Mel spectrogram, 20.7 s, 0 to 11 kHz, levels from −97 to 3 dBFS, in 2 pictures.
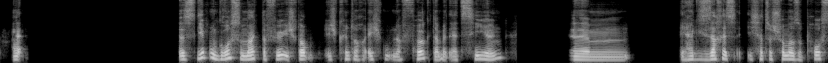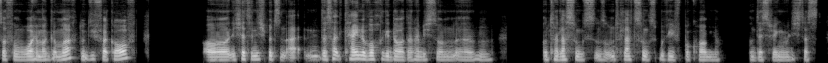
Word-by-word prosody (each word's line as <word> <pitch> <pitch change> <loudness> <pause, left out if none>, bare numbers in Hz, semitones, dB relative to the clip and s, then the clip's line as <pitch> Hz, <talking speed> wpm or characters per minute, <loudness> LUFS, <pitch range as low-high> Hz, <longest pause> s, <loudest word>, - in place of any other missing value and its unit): Äh - - +2 2.0
es 135 0 +1
gibt 200 +3 +2
'n 175 - +5
großen 140 0 +2
Markt 150 +3 +4
dafür. 145 +2 +2
Ich 135 - 0
glaube, 140 0 +3
ich 125 0 -9
könnte 145 -1 -4
auch 130 - -9
echt 130 +1 -4
guten 135 -4 -8
Erfolg 150 +7 +1
damit - - -2
erzielen. 140 +7 -1 0.8
Ähm, 115 -3 -1 0.6
ja, 130 +2 -2
die 125 - -11
Sache 145 +5 +3
ist, 140 - -2
ich 135 - -10
hatte 140 +1 -2
schon 145 +1 +1
mal 140 -1 +4
so 115 -3 -8
Poster 145 -3 0
von 120 -3 -4
Warhammer 120 0 +4
gemacht 145 - +2
und 145 - -3
die 145 - -7
verkauft. - - +5 0.8
Und 115 +1 +5
ich 125 - -4
hätte 135 -2 +4
nicht 135 0 -3
mal 130 -1 0
in - - -5
ei - - +1
das 255 -7 -3
hat 145 -3 +3
keine 145 -1 +6
Woche 140 0 +2
gedauert, 120 -3 +1
dann 105 - -3
habe 120 - -3
ich 120 - -7
so 115 - -4
'n, 115 0 -6
ähm, 115 +2 -6 0.6
Unterlassungs 125 -1 -2
so - - -8
'n - - -8
Unterlassungsbrief 125 -1 -3
bekommen. 110 0 -3 0.3
Und - - -10
deswegen 110 0 -3
würde 110 - -8
ich - - -13
das - - -6
130 Hz, 180 wpm, -24 LUFS, 115-145 Hz, 2.0 s, keine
